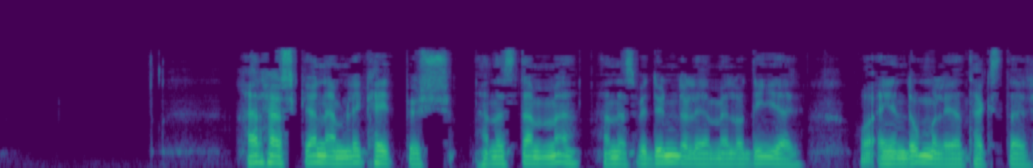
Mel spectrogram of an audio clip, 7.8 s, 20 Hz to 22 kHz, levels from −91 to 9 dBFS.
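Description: Throughout the speech, the sound has a watery, swirling quality, with sibilants turning metallic and chirpy. These are the marks of MP3 compression, likely at a low rate that fits about 32 kbps, where the encoder starves weak frequency lines.

Just after "hersker nemlig", from 2.73 to 2.76 s, a pre-echo appears. A hiss, about 11 dB above the surrounding floor, precedes an attack by 30 ms, and the onset sounds smeared. This fits a long transform block of about 72 ms without block switching, which spreads quantisation noise ahead of the transient.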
